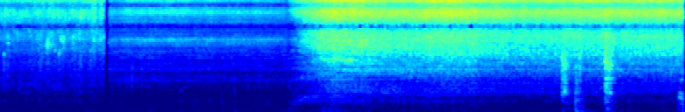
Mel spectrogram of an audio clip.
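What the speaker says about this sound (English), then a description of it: "just to give them a quick sear before it goes into the oven" Moose kidney sears in a hot pan, batch-cooked before finishing in the oven: a quiet start, then a steady loud sizzle and hiss from about three seconds, with a couple of sharp crackles near the end and no talking.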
